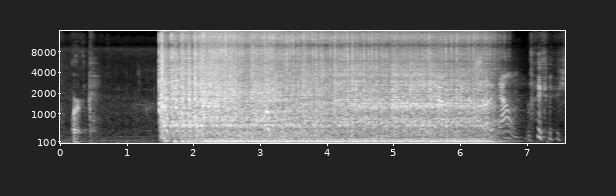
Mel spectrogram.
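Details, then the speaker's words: 1994 Kawasaki 750SX two-stroke jet ski, about 30 years old, after a short new fuel line was fitted to the carburetor: cranks, catches first shot and runs loud and steady briefly, smoke from the tailpipe. Shut off quickly because it was running without cooling water. "it works that worked first shot my mind is blown what do you think that's awesome oh my gosh smoking out of the tailpipe sweet that's good"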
